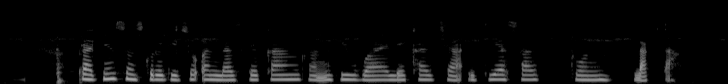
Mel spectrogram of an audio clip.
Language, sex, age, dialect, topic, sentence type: Marathi, female, 18-24, Southern Konkan, banking, statement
